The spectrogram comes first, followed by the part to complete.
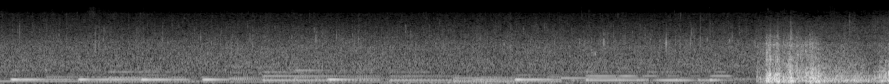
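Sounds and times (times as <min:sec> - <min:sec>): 
rain drumming on rooftops during an electrical storm: 0:00.0 - 0:08.8
slow melodic music: 0:00.0 - 0:08.8
loud crack of thunder: 0:07.6 - 0:08.8.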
